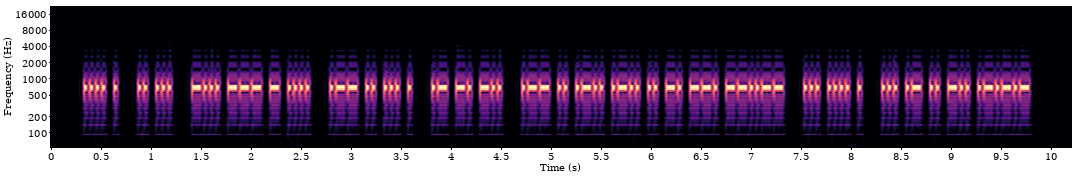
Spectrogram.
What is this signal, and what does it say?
Morse code, heard as a keyed tone, about 40 wpm, 700 Hz. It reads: HE IS BOTH WISE AND WILLING, SHE SAID.
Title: Sentences from Top 1600 Words 40wpm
